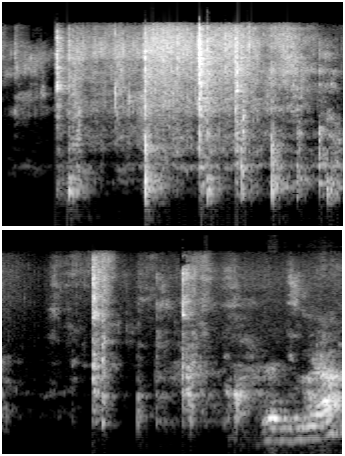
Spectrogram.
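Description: Shark masala with tomato stirred in a pan, black pepper and turmeric mixed in, with repeated close scraping and clinking of a utensil against the pan over a soft sizzle, in uneven bursts with brief pauses.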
